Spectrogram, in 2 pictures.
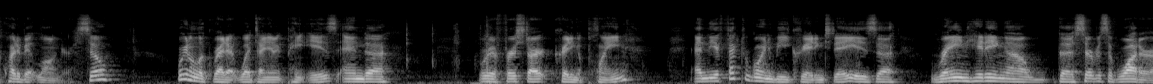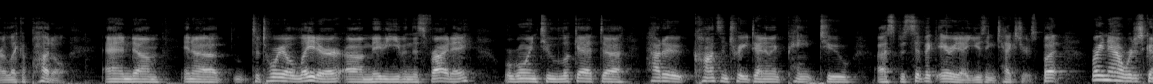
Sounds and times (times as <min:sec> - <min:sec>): Speech: 0:00.0 - 0:01.2, 0:01.8 - 0:04.0, 0:04.8 - 0:23.0.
